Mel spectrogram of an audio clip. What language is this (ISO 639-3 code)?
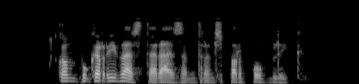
cat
